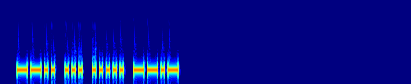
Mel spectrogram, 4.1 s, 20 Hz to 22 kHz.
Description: Morse code, heard as a keyed tone, about 36 wpm, 700 Hz. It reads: ZS5Q
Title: DXCC-100 Call Signs - 4 Characters - Repeated 2x - 35wpm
